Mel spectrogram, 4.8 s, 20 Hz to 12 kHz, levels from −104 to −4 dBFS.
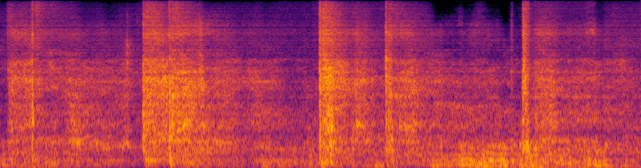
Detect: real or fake fake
